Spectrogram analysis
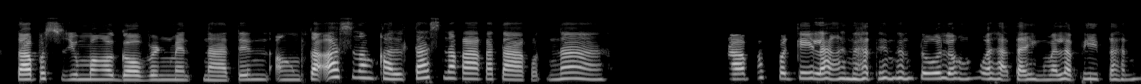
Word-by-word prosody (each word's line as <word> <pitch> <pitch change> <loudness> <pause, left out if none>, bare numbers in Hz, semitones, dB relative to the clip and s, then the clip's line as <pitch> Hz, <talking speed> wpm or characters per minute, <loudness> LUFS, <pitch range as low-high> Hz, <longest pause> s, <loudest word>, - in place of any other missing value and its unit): Tapos 235 +2 +4
'yong 225 +1 -6
mga 225 0 +2
government 210 0 0
natin 215 +3 -3
ang 215 0 -8
taas 310 +8 +5
ng 300 -2 -1
kaltas 270 +5 +1
nakakatakot 245 -6 +2
na. 240 0 0 1.3
Tapos 250 +6 +1
pag 270 -2 -2
kailangan 265 -1 +1
natin 270 +2 -2
ng 285 -1 -4
tulong 265 0 -1
wala 255 -5 -2
tayong 215 -1 -1
malapitan. 230 0 -4
245 Hz, 105 wpm, -22 LUFS, 225-270 Hz, 1.3 s, taas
